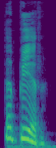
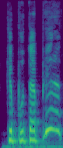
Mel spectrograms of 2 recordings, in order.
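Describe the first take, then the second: First: "Τα πήρα" with a short falling close on "πήρα"; dismissive statement. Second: "Και που τα πήρα" with "πήρα" lifted in a questioning rise; rising scoff. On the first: Mother answers about her pills, flat fall. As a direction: drop "πήρα" flatly, matter-of-fact. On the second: Mother scoffs at her pills, rising tune. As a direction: lift "πήρα" upward, sceptical. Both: Acted.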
